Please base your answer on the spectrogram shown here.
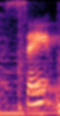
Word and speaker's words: Seint: consultant slash makeup artist for a brand called saint beauty used to be called mascara beauty but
